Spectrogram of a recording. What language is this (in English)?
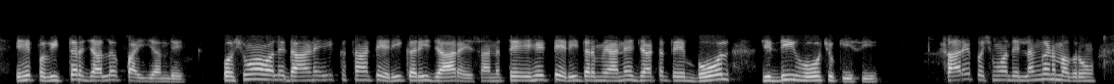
Punjabi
